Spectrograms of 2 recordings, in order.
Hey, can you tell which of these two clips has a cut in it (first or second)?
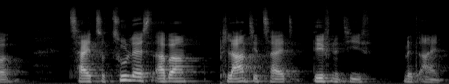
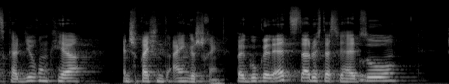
second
